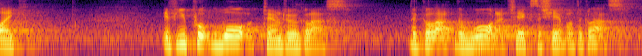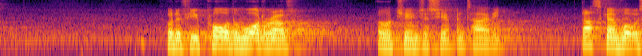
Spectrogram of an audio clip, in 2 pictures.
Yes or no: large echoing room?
yes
